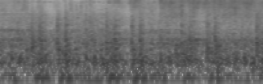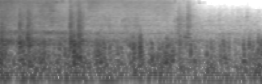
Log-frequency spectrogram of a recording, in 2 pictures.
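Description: A train rushes past close by with a loud roar.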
